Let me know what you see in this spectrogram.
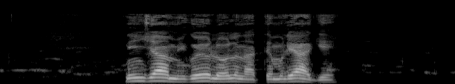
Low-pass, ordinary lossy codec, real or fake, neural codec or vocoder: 10.8 kHz; MP3, 96 kbps; real; none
